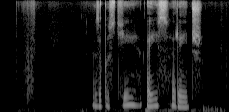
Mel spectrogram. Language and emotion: Russian, neutral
